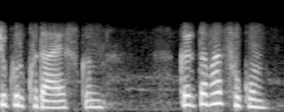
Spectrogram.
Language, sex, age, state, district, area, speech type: Kashmiri, female, 30-45, Jammu and Kashmir, Bandipora, rural, conversation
